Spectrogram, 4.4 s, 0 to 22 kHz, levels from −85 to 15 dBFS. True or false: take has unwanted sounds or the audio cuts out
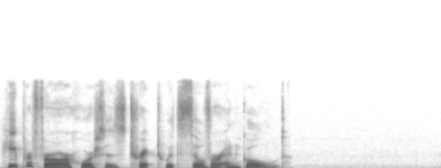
false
